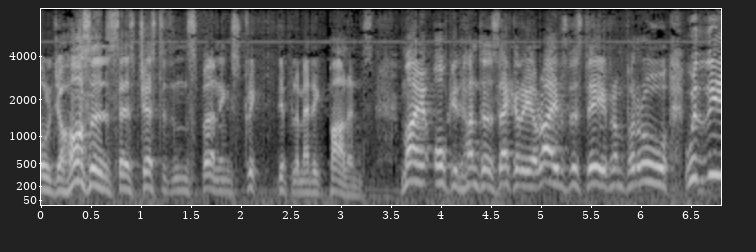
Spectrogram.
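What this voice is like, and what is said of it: Usual voice. Nothing is said of it.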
